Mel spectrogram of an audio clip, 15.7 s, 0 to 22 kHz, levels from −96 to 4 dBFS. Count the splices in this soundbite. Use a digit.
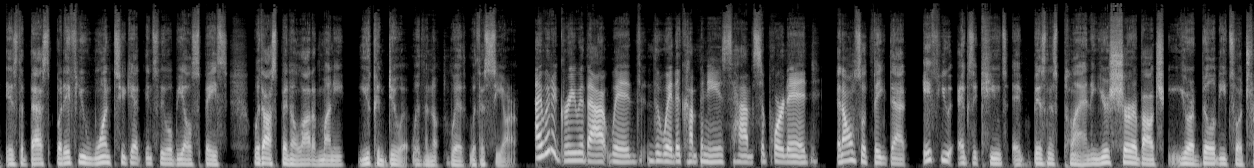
2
